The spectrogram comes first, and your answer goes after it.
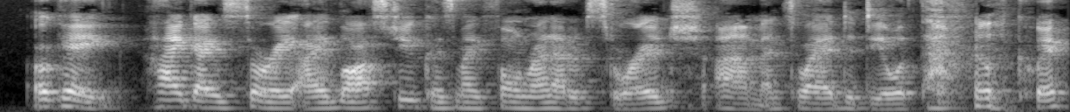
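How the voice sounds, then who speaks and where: Speaking at a fairly quick pace with hardly any pauses, a woman uses a very deep, low pitch and fairly even intonation. Audible room echo surrounds her voice. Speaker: spiritual tarot reader. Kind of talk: tarot reading monologue. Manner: halting, many fillers.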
